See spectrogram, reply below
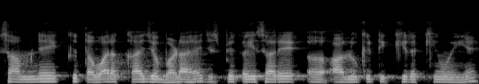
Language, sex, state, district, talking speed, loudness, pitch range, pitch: Hindi, male, Uttar Pradesh, Gorakhpur, 215 wpm, -25 LUFS, 115-130 Hz, 125 Hz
